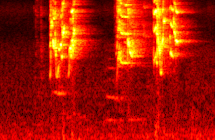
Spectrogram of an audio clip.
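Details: Lovebird chatter used to provoke a lazy bird into ngekek: three loud, harsh, buzzy bursts of shrill noise, each roughly a third of a second long.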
